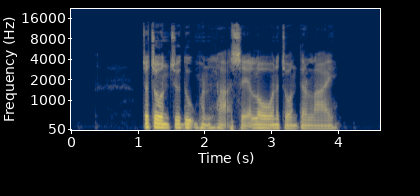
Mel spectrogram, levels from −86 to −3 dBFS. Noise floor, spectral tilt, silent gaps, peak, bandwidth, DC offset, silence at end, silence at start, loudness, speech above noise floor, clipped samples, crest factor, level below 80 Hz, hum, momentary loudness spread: -76 dBFS; -5.5 dB/octave; none; -2 dBFS; 14 kHz; under 0.1%; 0.65 s; 1.05 s; -21 LUFS; 56 dB; under 0.1%; 20 dB; -46 dBFS; none; 13 LU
